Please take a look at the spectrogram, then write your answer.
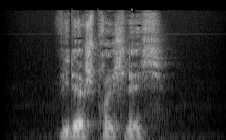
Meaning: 1. contradictory 2. conflicting
- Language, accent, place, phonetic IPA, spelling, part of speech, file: German, Germany, Berlin, [ˈviːdɐˌʃpʁʏçlɪç], widersprüchlich, adjective, De-widersprüchlich.ogg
